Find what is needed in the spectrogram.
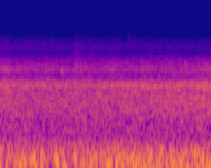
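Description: Low, steady background rumble with a faint hiss above it, and no speech.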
